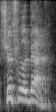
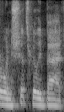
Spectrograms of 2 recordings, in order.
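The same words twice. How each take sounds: First: High-pitched urgent announcement; acted panic, played for laughs; mock alarm. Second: Said in the usual way. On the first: Netflix voiced raising the alarm.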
